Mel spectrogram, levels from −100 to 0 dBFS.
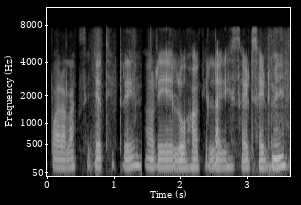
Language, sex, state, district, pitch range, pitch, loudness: Hindi, male, Chhattisgarh, Korba, 115-125 Hz, 120 Hz, -37 LUFS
